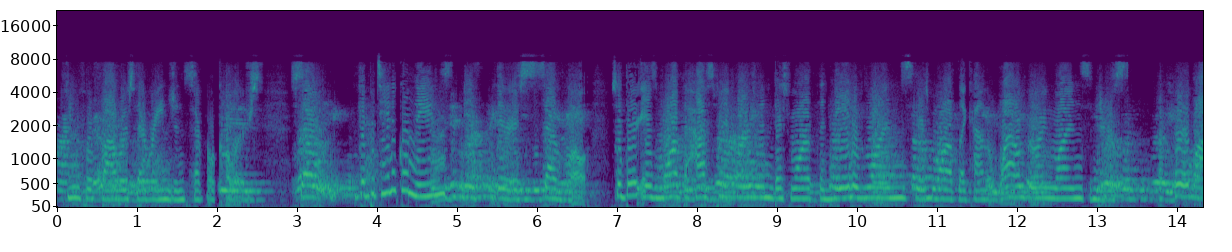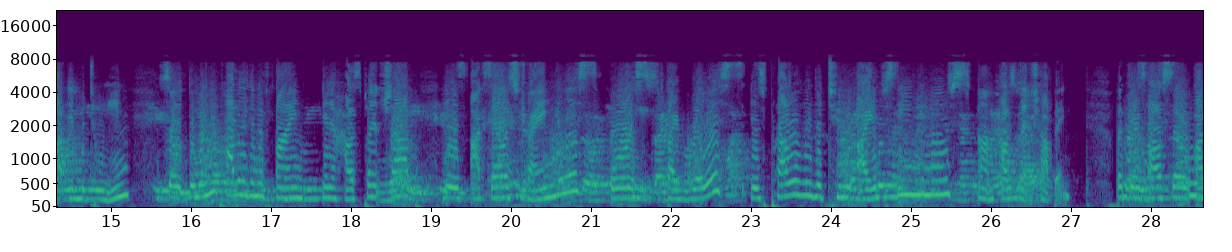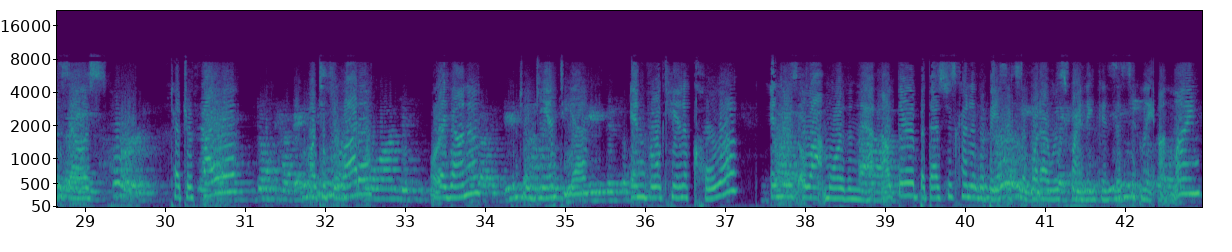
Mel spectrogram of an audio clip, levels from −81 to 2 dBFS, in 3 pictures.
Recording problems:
distortion; heavy; 25% of the sound clipped
garbled, watery; badly; nothing above 7.5 kHz
voice in the background; loud; throughout; 3 dB below the speech

